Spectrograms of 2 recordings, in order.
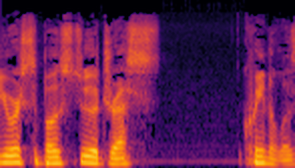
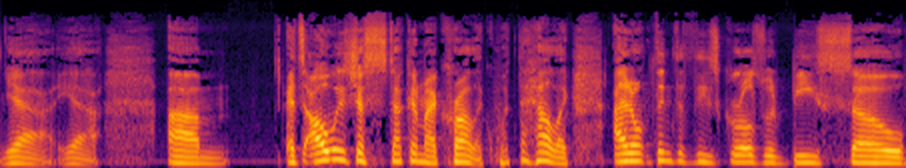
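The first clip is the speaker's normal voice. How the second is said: plain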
